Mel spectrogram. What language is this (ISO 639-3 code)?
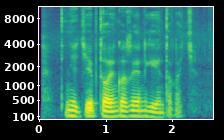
kln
